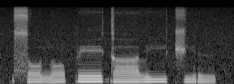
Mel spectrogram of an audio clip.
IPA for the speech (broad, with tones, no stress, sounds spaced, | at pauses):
s ɔ˨ n ɔ˧ p eː˦ ɡ aː˨˦ l iː˦ t͡ʃ i˧ ɾ ɨ˨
